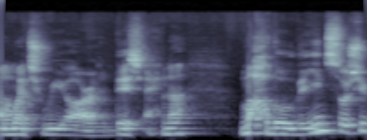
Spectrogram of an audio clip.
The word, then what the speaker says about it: محظوظ: the محظوظ you would hear ز محظوظ okay محظوظين تمام but she pronounced it محظوظ proper ولازم أقول لك قديش إحنا But the لازم أقول لك was عامية so there's that hybrid.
